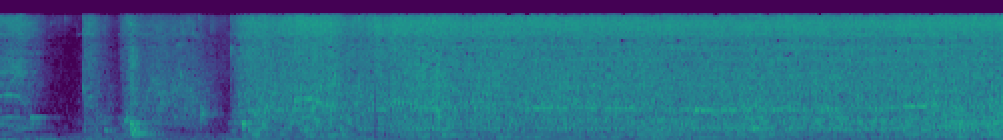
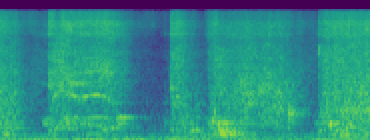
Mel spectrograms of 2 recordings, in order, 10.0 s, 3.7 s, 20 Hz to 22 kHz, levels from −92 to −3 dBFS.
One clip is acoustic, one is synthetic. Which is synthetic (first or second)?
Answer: second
